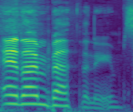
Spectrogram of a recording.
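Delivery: giggling and laughing through the words. Introducing yourself by name, laughing while talking. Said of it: "Sorry for laughing through my name".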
